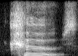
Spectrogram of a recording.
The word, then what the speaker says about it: coup: These are called coups, C-O-U-P. The P is silent.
